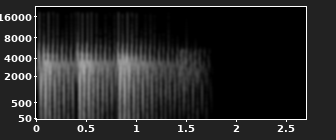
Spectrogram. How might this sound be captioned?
short FM generated tones with a percussive envelope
